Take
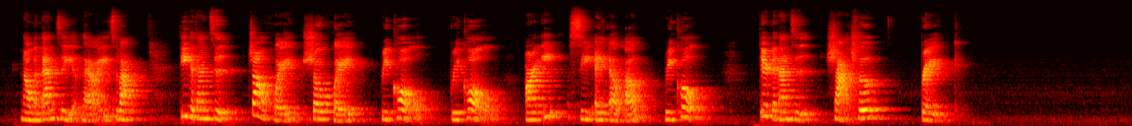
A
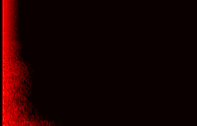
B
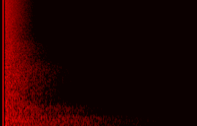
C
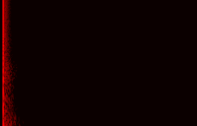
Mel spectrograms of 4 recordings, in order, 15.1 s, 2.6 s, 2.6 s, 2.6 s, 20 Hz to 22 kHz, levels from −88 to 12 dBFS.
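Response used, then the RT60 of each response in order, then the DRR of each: A; 0.65, 2.2, 0.45 s; -6.0, -2.0, 10.0 dB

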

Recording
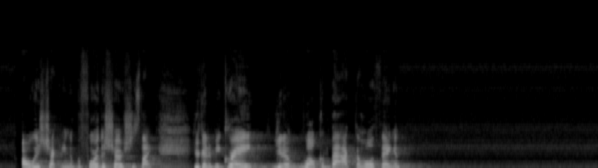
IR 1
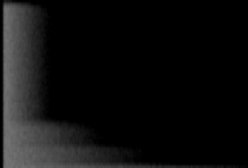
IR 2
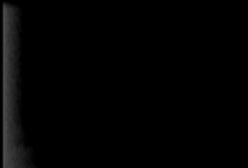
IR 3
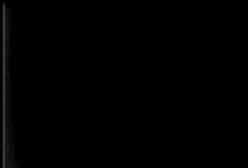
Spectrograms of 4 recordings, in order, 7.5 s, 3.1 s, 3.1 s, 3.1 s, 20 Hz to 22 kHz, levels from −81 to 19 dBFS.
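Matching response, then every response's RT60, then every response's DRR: 3; 2.6, 0.85, 1.6 s; -20.5, 1.5, 15.5 dB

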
